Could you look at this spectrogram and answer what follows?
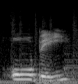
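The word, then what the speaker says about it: Oribe: This is Orbi, is how it's pronounced.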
